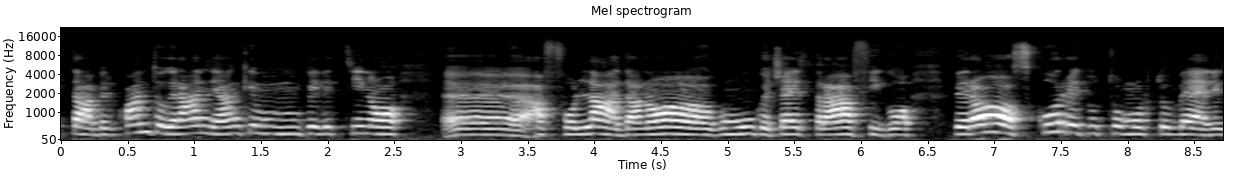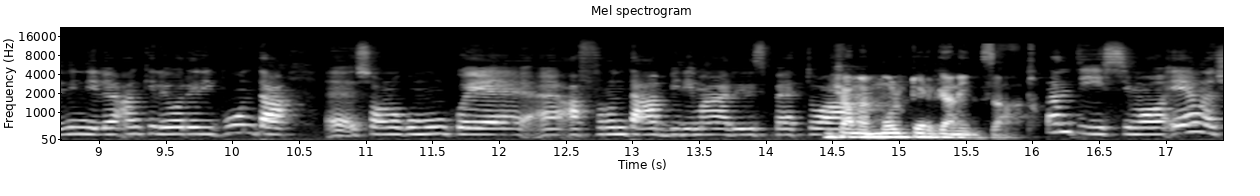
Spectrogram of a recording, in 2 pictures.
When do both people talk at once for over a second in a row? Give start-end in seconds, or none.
none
